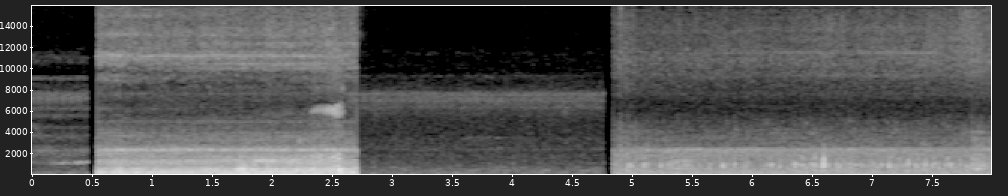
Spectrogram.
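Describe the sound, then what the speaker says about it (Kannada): A pot of water heating over a fire for cooking rice at a solo night camp in a forest gives off a steady bubbling hiss that cuts in and out in abrupt bursts, close and fairly loud. "ಈಗ ಅನ್ನ ಮಾಡೋಕ್ಕೆ ನೀರು ಇಕ್ಕಿದ್ದೀನಿ. ನೀರು ಸ್ವಲ್ಪ ಬಿಸಿ ಆಗಲಿ"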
